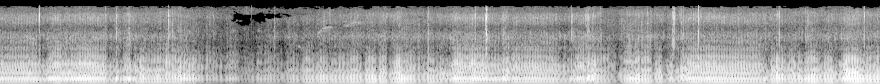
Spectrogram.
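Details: Low steady hum of a European hornet (Vespa crabro) recorded in the Eifel, the wingbeat drone wavering up and down with faint ticking sounds behind.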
